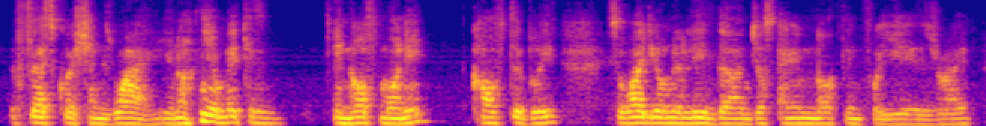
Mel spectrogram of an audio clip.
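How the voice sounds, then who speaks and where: A man's voice: medium pitch, flat delivery, quick pace, a little mellow, husky, poor audio. A man with a Nigerian accent, a company founder talking casually and unscripted to his customers, with frequent fillers and restarts. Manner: conversational, many fillers and restarts, chuckles often. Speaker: CEO and founder hosting a company Q&A.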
